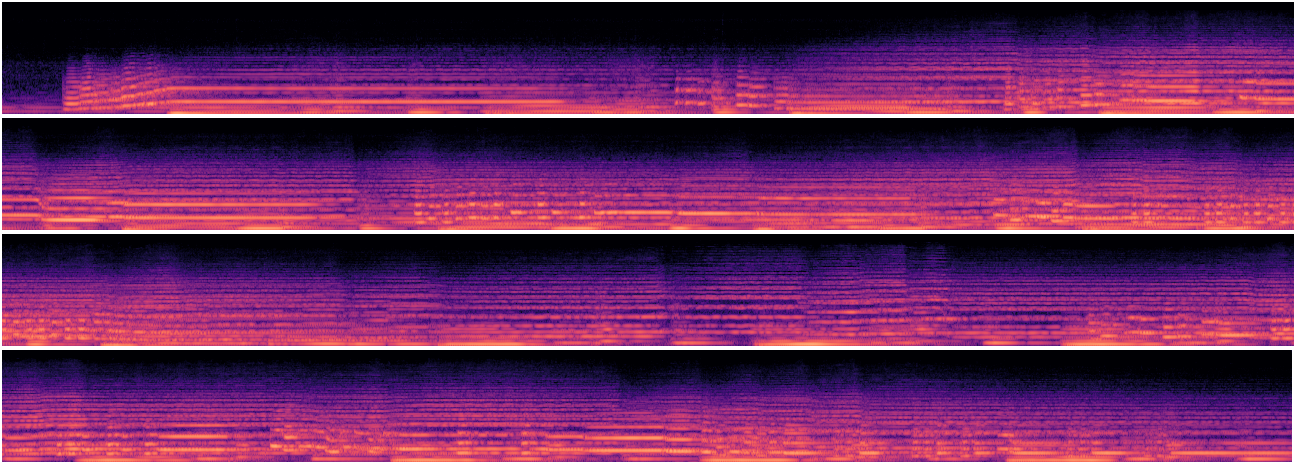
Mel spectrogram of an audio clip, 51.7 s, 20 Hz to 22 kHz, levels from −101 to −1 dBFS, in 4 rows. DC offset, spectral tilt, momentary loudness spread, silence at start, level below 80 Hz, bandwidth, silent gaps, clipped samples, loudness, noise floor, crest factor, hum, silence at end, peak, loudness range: under 0.1%; -8.5 dB/octave; 10 LU; 0 s; -44 dBFS; 7.2 kHz; none; under 0.1%; -29 LUFS; -53 dBFS; 16 dB; none; 0 s; -12 dBFS; 7 LU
